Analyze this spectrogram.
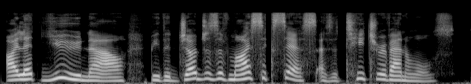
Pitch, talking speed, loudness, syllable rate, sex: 205 Hz, 190 wpm, -17 LUFS, 4.8 syllables/s, female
